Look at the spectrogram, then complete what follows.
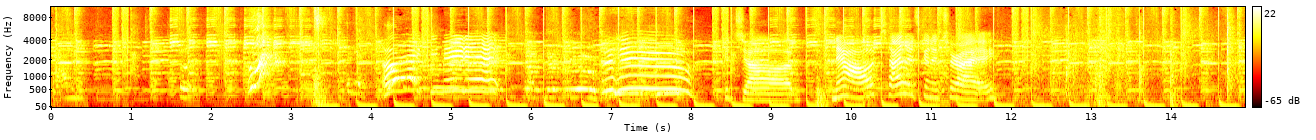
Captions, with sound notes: (screams) Alright, she made it! (cheering) Good job! Now, Tyler is gonna try. (snappy music)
